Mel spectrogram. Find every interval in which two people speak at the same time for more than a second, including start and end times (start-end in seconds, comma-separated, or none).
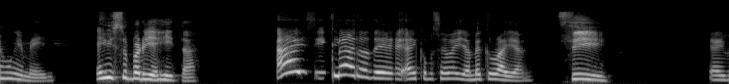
none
